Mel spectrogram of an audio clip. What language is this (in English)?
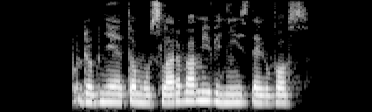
Czech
